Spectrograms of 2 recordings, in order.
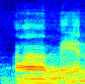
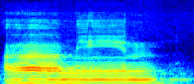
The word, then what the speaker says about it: Amin: Amin. A-nya panjang, mim-nya panjang. Amin. Bukan amin. Bukan amin. Bukan apa lagi? Bukan amin, bukan amin, bukan, tetapi amin. A panjang, mimnya juga panjang.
